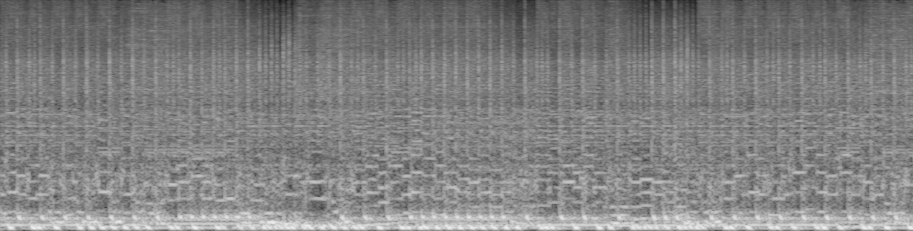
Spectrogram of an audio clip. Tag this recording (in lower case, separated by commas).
guitar, plucked string instrument, musical instrument, music, electric guitar, strum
